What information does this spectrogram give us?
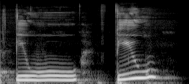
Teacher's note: hukum bacaannya adalah Idgham Bighunnah cara membacanya yaitu ditahan dengan memakai dengung kehidung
